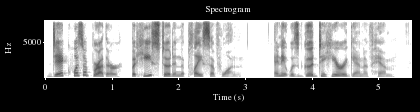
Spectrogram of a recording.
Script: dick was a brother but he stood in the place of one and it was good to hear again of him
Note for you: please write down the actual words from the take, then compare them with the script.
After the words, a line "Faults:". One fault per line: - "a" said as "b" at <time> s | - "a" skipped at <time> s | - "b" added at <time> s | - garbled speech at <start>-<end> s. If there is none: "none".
dick was a brother but he stood in the place of one and it was good to hear again of him
Faults:
none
